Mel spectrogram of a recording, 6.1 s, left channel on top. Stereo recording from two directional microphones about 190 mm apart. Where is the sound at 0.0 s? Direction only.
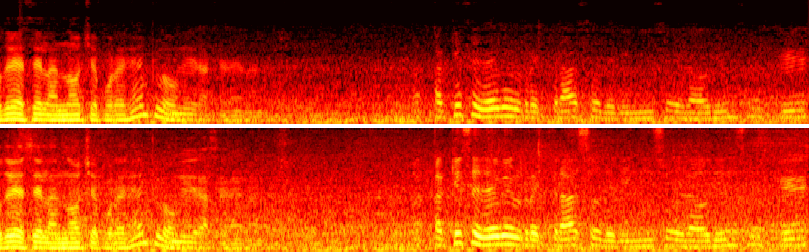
40° left (ahead or behind).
